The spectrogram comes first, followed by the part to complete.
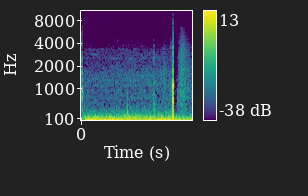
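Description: Wind rumbling steadily on a helmet-camera microphone, then near the end a single sharp crack of a cricket bat striking the ball.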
